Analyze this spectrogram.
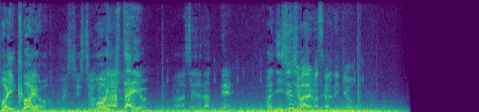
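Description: Young men talk with animation inside a moving car.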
